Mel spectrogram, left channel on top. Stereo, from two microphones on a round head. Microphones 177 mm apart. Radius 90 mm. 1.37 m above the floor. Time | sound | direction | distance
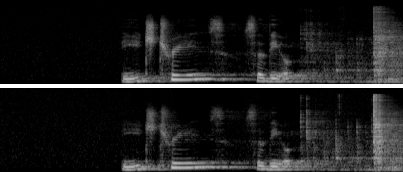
1.2 | a woman speaking | 65° left (ahead or behind) | 2.0 m
3.0 | a microwave | 40° right (ahead or behind) | 6 m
